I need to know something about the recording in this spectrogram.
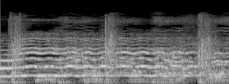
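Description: Live gospel worship song: a singer slides up into one long held note over electronic keyboard accompaniment.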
